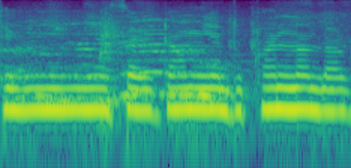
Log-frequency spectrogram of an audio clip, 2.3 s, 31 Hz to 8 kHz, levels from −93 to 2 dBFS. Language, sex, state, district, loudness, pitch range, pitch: Rajasthani, female, Rajasthan, Churu, -13 LUFS, 205-220 Hz, 215 Hz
